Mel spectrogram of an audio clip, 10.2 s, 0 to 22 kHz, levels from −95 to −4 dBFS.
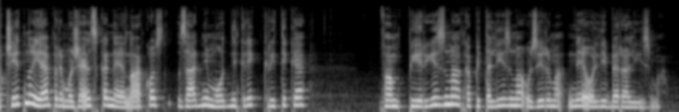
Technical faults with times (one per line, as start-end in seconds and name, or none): none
